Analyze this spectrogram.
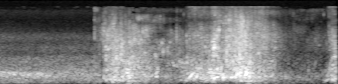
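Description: Water splashes as it is poured out.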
